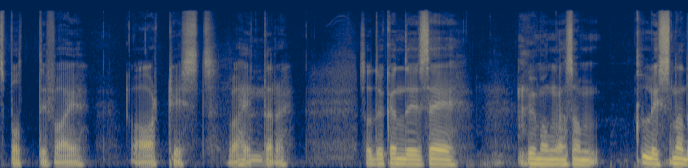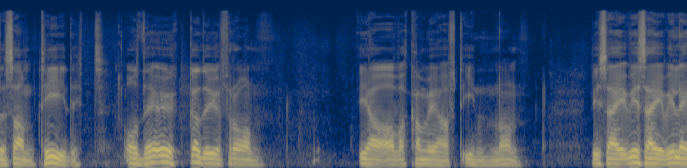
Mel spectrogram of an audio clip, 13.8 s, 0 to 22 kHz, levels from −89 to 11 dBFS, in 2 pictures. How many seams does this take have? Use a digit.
1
